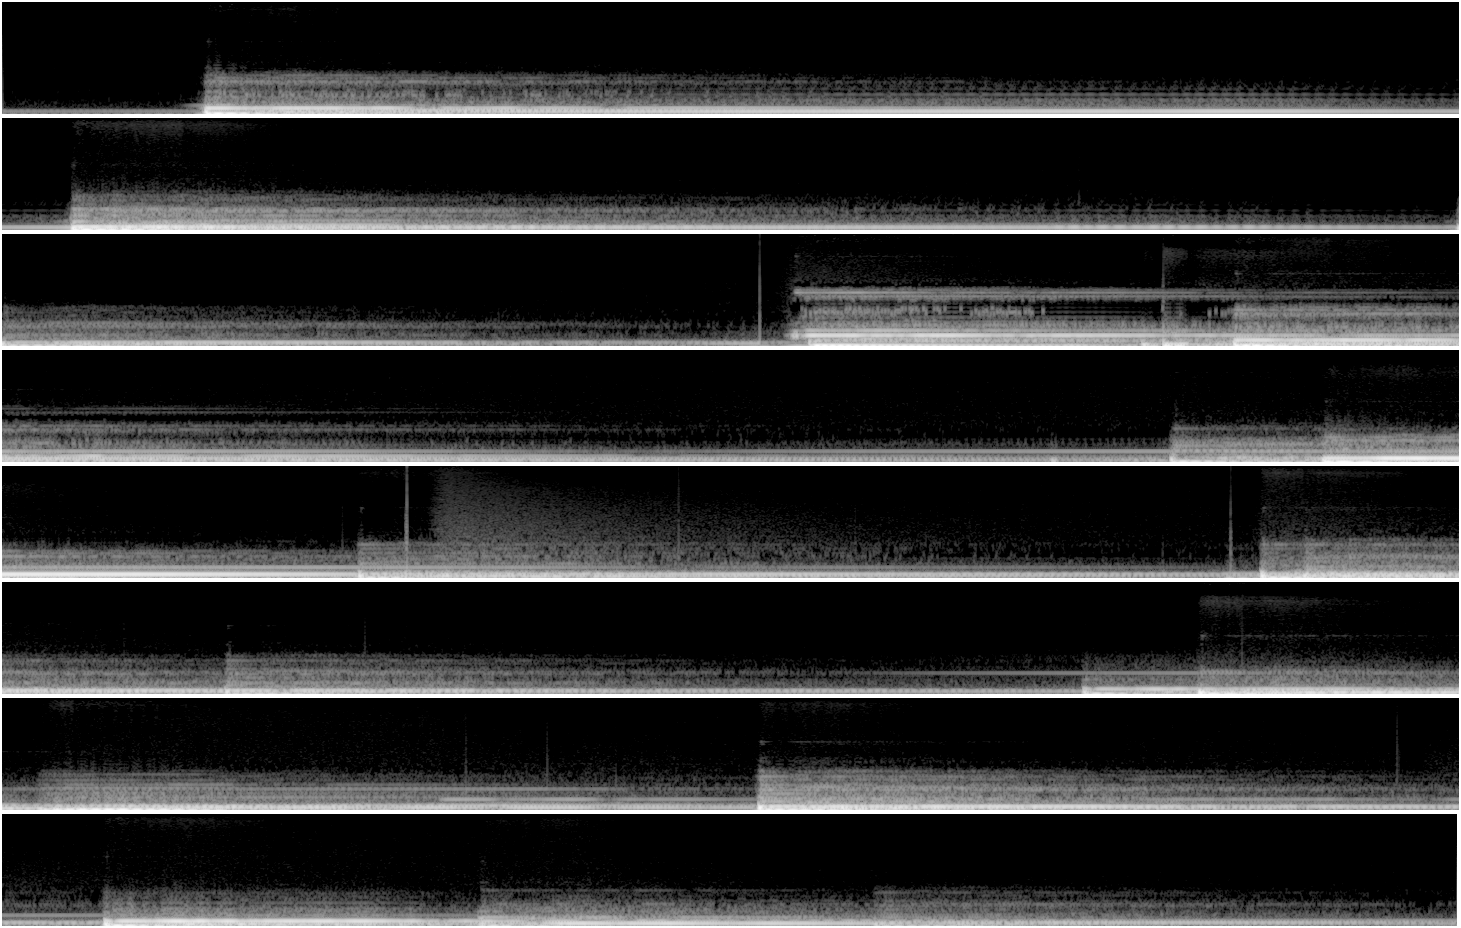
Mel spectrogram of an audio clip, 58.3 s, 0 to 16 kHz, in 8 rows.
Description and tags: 2023-01-07-dark-ambient-horror-ambience-001
creepy spooky haunted dark deep void black darkness
black, creepy, dark, darkness, deep, haunted, spooky, void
